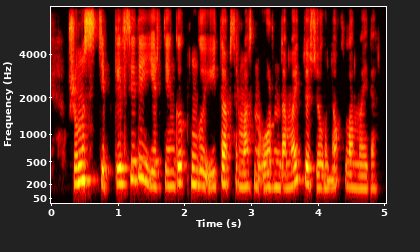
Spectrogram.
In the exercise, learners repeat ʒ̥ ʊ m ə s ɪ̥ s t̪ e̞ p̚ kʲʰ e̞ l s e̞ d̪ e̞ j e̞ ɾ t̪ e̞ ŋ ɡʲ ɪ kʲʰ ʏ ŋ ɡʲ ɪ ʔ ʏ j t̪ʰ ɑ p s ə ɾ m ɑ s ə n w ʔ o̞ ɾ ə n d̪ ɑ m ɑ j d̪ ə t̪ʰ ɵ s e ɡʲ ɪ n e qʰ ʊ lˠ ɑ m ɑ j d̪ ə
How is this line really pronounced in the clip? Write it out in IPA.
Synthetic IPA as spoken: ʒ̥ ʊ m ə s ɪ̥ s t̪ e̞ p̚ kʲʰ e̞ l s e̞ d̪ e̞ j e̞ ɾ t̪ e̞ ŋ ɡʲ ɪ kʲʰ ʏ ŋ ɡʲ ɪ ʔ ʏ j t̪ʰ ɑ p s ə ɾ m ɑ s ə n w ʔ o̞ ɾ ə n d̪ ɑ m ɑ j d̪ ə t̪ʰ ɵ s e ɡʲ ɪ n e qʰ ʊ lˠ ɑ m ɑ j d̪ ə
